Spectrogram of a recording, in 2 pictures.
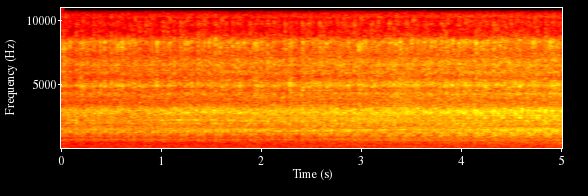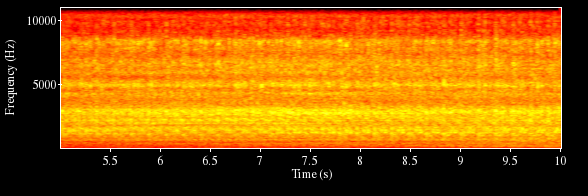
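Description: Ford 6.0 L Power Stroke turbo-diesel V8 of a 2006 F-250 idling steadily, gradually growing louder.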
